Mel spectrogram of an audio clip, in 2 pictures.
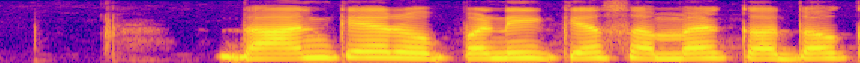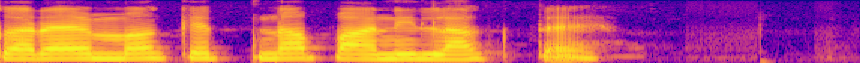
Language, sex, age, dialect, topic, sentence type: Maithili, female, 36-40, Angika, agriculture, question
